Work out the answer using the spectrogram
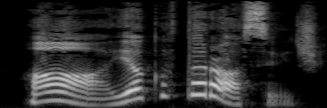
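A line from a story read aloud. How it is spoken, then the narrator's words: Friendly exclamation. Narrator (Russian): дружелюбно воскликнул губернатор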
